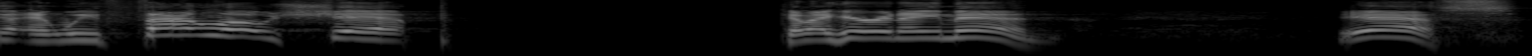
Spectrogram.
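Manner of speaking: stirring call to the congregation; preaching at full force. Acted. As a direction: lift the congregation to an amen.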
